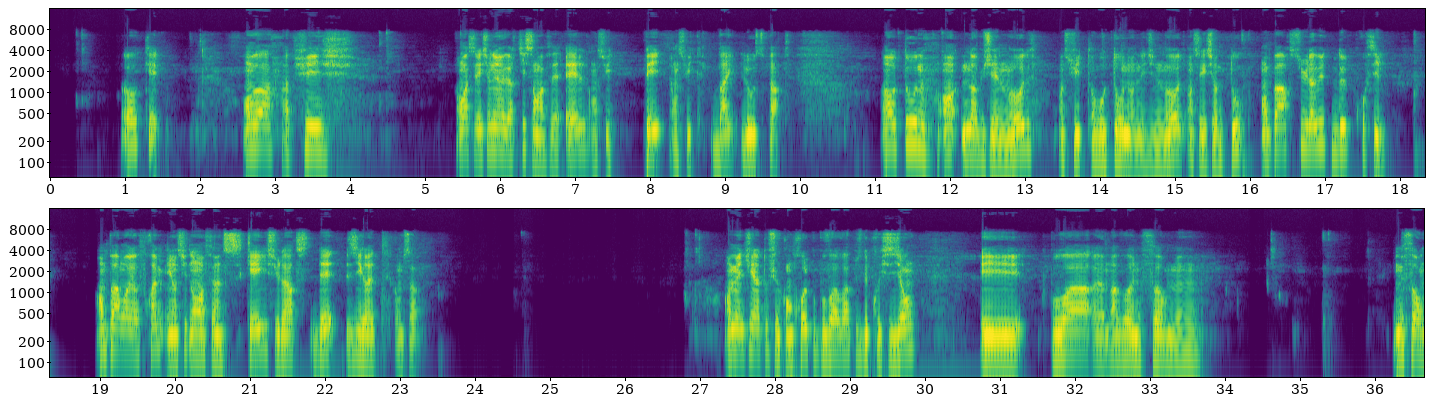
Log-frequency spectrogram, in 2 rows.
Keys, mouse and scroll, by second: 1.0 ctrl+scroll up 1, 3.5 right click, 4.4 right click, 4.8 l, 5.4 right click, 6.2 l, 7.9 p, 10.1 Tab, 10.7 z, 11.2 right click, 11.8 right click, 12.4 right click, 14.0 Tab, 14.9 a, 15.9 KP_3, 18.2 z, 21.0 s, 32.0 z, 32.4-35.3 middle drag, 35.3 KP_3.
